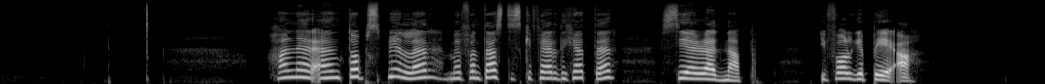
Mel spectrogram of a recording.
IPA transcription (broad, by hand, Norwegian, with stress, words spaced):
ˈhɑn ˈæːɾ ˈeːn ˈtɔpˌspɪləɾ ˈmeː fɑnˈtɑstɪskə ˈfæɾdɪˌheːtəɾ ˈsiːəɹ ˈɹɛdˌnæp ɪˈfœlɡə ˈpeːɑː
